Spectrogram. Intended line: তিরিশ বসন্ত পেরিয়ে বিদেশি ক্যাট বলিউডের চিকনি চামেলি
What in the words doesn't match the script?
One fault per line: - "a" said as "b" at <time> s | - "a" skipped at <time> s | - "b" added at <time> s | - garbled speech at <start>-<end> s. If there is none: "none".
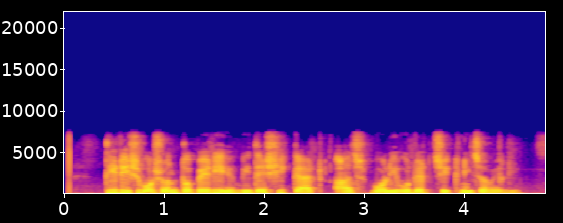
- "আজ" added at 2.8 s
